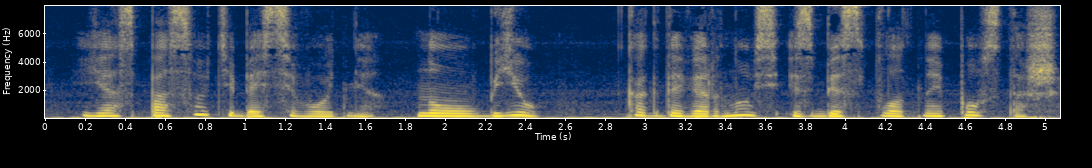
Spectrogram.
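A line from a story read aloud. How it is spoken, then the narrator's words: Quiet voice. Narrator (Russian): тихим голосом произнесла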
